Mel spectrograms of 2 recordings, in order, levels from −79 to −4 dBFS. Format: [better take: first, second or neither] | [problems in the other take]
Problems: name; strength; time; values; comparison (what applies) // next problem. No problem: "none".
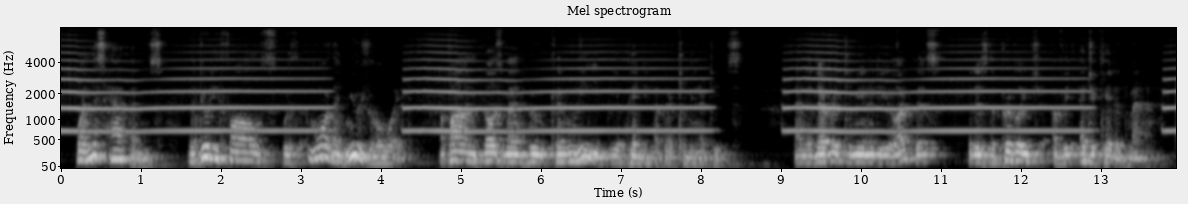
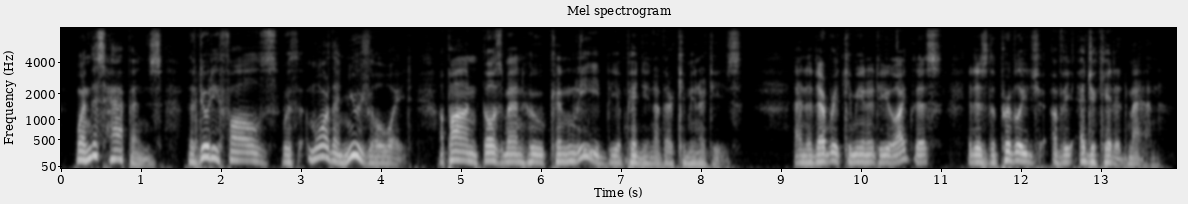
second | background sound (Trumpet); 7 dB below the speech // room echo; dies away in 0.6 s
